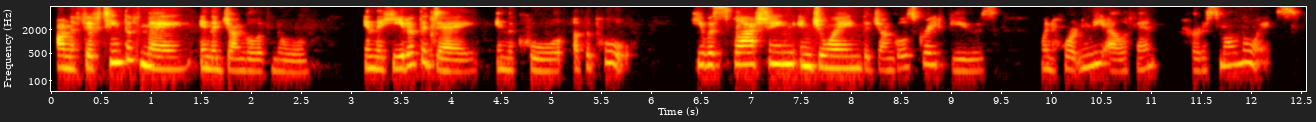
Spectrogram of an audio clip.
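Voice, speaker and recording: A woman reads a rhyming children's picture book aloud in an expressive storytelling style. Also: medium pitch, measured pace, slightly rough, poor audio.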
